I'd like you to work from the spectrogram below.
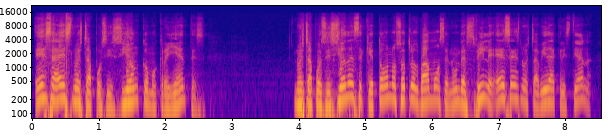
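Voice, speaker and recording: A man's voice: sits high, normal speed, darkish tone, no room sound. A Mexican man preaching a Bible study sermon in a teaching manner, repeating phrases and using frequent fillers. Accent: Mexican Spanish.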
